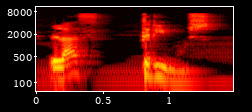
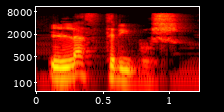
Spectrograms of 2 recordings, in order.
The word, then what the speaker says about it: tribus: N'oubliez pas qu'en espagnol, le S à la fin des mots se prononce contrairement au français. Vous avez pratiquement le même mot en français, les tribus, et les tribus, il y a un S à la fin, mais qui ne se prononce pas. En espagnol, il se prononce, on dira bien las tribus.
